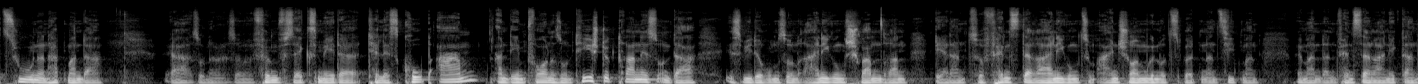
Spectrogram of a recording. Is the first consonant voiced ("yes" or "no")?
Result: no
